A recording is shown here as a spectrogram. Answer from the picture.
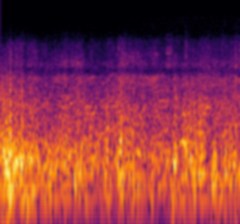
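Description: Outdoor ambience dominated by steady wind rumbling on the microphone, with faint distant voices mixed in.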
